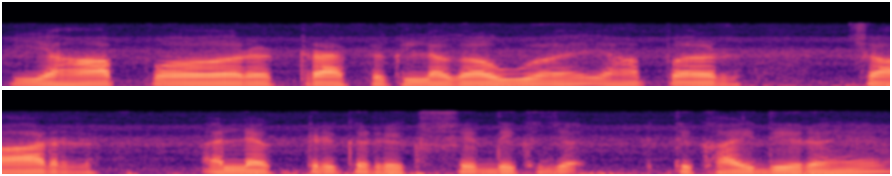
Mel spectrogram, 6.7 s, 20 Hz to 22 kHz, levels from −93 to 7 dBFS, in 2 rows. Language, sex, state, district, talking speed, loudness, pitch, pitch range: Hindi, female, Bihar, Samastipur, 135 wpm, -17 LUFS, 120 Hz, 115-125 Hz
